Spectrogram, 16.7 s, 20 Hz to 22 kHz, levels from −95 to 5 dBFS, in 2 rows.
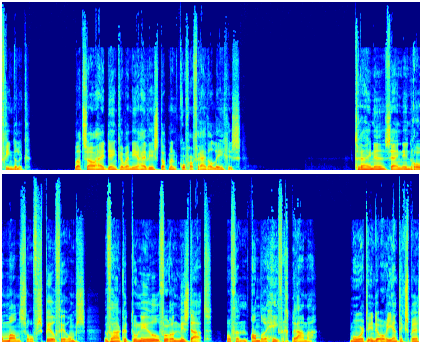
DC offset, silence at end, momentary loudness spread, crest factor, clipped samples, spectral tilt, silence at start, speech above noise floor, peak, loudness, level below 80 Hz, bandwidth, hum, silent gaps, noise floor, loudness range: under 0.1%; 0 s; 11 LU; 16 dB; under 0.1%; -6 dB/octave; 0 s; 66 dB; -6 dBFS; -21 LUFS; -44 dBFS; over 20 kHz; none; none; -86 dBFS; 6 LU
